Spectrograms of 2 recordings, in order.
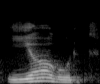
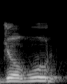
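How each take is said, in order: First: The word ends with a clearly marked t sound. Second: The word ends without a final t sound. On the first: This is the Italian way of saying it. The speaker calls it right. "Y bien marcada la T" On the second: This is the Spanish way of saying it. The speaker calls it wrong. "nosotros decimos yogur"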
